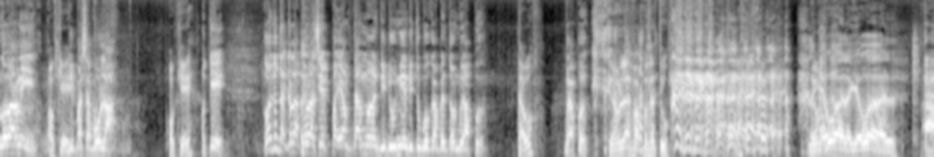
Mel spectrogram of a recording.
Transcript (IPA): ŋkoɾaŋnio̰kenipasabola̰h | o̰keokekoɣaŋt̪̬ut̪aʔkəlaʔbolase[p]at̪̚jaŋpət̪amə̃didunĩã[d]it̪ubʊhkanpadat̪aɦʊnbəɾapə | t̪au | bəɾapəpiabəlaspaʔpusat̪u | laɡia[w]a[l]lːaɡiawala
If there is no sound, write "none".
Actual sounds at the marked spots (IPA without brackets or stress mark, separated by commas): p, d, w, l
